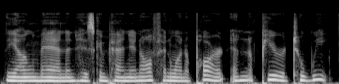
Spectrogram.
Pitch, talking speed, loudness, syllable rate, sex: 175 Hz, 230 wpm, -14 LUFS, 5.9 syllables/s, female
